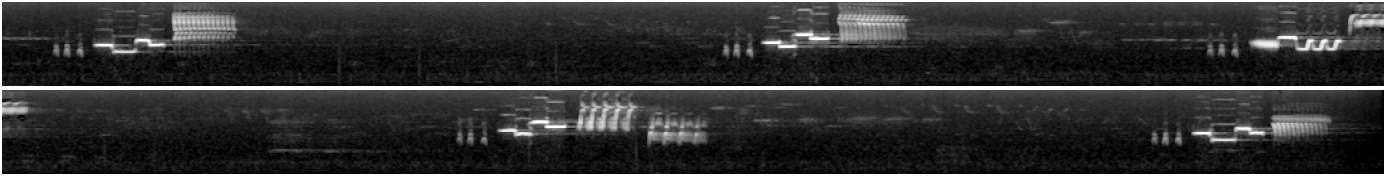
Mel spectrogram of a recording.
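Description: A wood thrush sings five separate phrases at steady intervals, each a few soft introductory notes, a clear flute-like ee-oh-lay, and a high fluttering trill, with quiet pauses between, alone.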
